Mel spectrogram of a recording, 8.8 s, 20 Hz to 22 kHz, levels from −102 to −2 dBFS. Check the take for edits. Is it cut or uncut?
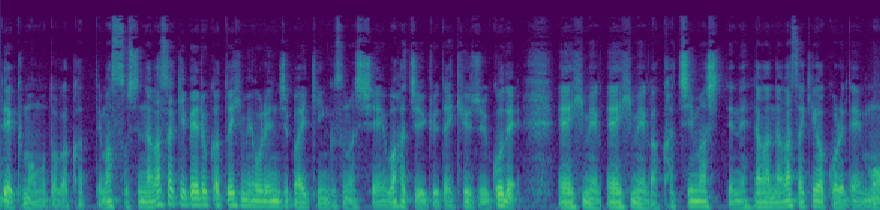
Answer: cut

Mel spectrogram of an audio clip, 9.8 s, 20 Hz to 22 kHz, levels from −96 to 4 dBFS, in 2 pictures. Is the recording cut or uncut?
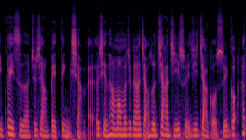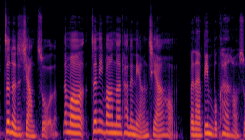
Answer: cut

